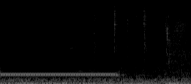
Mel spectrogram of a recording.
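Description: A steady telephone dial tone hums for about a second, then stops as a quick run of short keypad tones follows, dialing a number for an intercom call over a low background rumble.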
